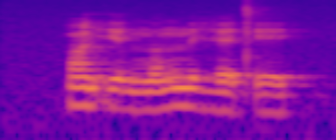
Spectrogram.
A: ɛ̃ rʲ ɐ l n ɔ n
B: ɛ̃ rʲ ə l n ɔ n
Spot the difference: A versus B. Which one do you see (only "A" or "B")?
A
